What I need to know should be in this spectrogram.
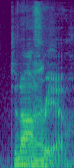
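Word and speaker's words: D'Onofrio: I have Vincent Dionafrio. Denafhrio. I gotta say Denafhrio, but it's spelled Dionafhrio.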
